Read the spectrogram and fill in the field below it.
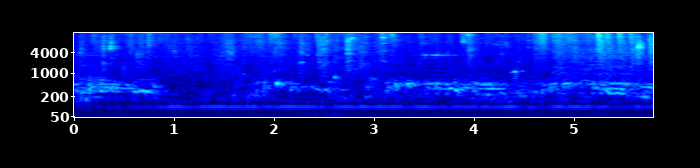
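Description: Pigeons in a loft coo steadily and close by at day's end, giving a continuous low, throaty murmur with soft overlapping calls and a few light rustles.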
